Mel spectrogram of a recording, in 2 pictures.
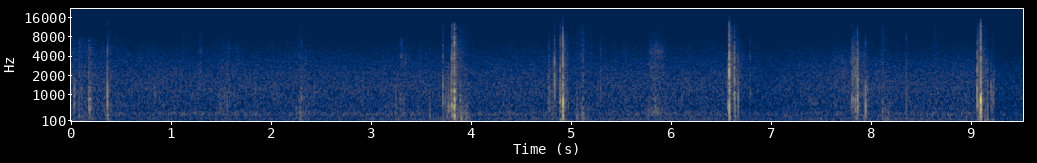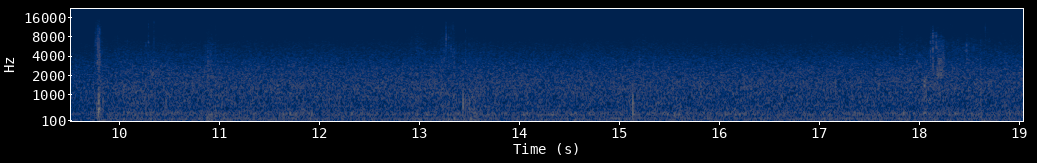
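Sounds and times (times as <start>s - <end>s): knocks on dry wood: 4.8s - 5.3s, 9.0s - 10.0s.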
